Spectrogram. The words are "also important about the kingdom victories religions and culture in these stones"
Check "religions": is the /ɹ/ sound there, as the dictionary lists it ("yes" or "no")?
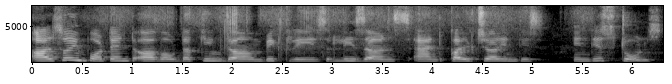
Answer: no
